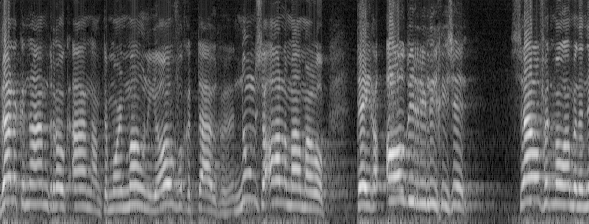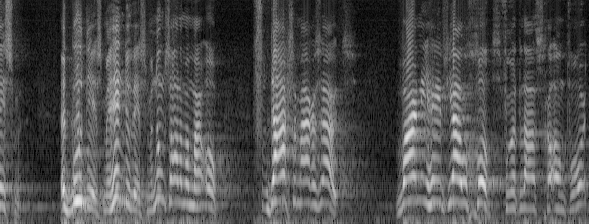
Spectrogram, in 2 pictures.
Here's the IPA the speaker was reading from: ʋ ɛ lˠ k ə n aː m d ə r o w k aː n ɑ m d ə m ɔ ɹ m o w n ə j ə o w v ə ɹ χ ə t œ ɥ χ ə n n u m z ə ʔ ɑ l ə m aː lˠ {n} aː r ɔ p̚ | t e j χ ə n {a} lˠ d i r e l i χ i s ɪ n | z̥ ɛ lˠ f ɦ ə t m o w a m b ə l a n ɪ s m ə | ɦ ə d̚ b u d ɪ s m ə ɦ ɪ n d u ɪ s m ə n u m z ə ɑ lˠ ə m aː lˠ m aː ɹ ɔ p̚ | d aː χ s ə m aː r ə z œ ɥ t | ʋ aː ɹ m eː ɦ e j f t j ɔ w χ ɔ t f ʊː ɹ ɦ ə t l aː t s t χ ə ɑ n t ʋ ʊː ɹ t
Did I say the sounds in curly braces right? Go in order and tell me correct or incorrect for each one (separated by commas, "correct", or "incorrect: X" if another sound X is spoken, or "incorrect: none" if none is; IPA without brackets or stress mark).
incorrect: m, incorrect: ɑ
